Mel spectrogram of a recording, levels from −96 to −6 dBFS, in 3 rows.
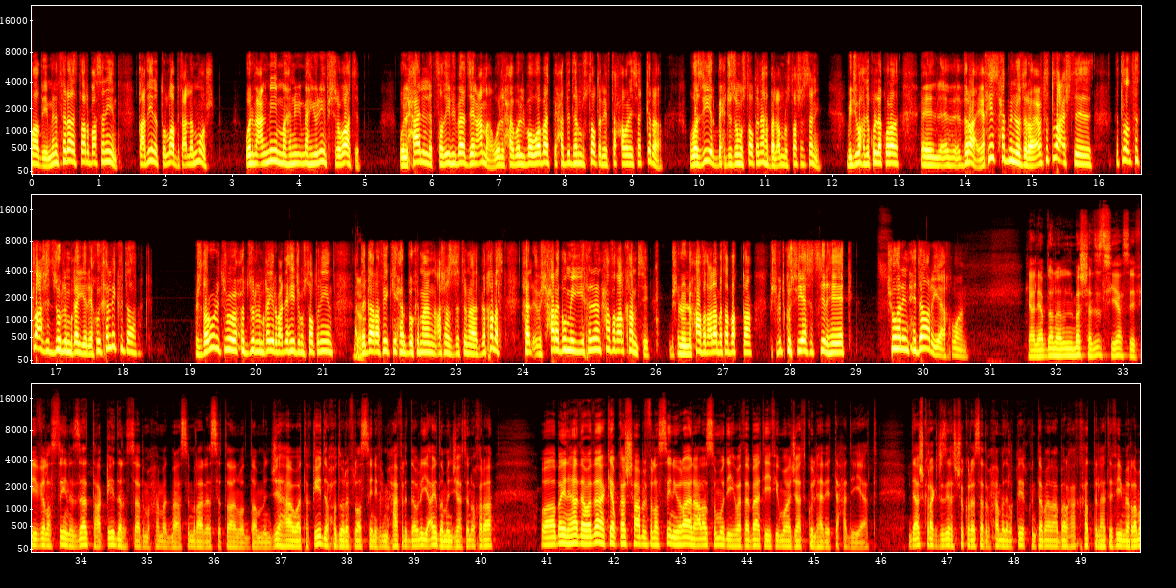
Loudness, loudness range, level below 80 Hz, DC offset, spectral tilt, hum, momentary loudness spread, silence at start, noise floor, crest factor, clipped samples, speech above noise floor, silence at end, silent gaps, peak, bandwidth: -21 LUFS; 11 LU; -62 dBFS; under 0.1%; -6 dB/octave; none; 15 LU; 0 s; -74 dBFS; 16 dB; under 0.1%; 54 dB; 0 s; none; -4 dBFS; 15 kHz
